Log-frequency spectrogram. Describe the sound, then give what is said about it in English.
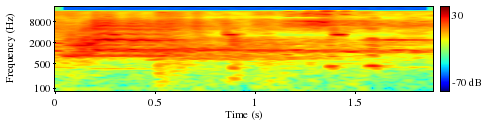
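A car merging onto a freeway gives a steady engine and road rumble with a sustained tonal whine. A few faint bumps sit in the continuous noise, with no talk. “another car ride, another opportunity to practice my DJ ramp-ups. Just got to navigate iTunes while merging onto the freeway.”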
